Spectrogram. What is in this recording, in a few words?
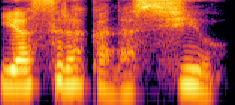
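Voice encount Japanese; niike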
